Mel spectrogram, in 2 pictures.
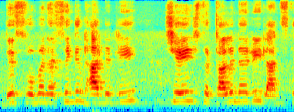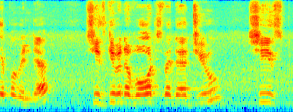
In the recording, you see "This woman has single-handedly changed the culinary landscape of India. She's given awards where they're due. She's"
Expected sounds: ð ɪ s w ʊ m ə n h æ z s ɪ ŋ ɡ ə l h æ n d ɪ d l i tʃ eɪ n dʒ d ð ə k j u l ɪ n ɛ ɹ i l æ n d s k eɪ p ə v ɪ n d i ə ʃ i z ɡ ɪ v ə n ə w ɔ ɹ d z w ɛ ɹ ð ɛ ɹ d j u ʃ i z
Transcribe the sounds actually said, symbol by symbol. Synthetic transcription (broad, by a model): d ɪ s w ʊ m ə n h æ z s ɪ ŋ ɡ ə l h æ n d ɪ d l i tʃ eɪ n dʒ d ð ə k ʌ l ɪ n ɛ ɹ i l æ n d s k eɪ p ə v ɪ n d i ə ʃ i z ɡ ɪ v ə n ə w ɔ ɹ d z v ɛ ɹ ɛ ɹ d j u ʃ i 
